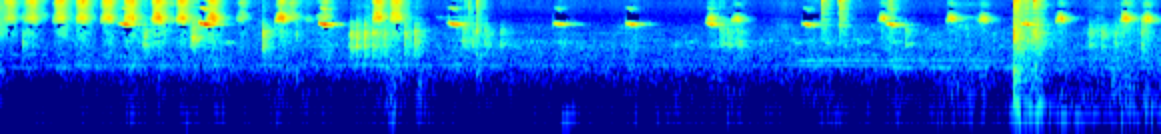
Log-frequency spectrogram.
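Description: Small birds chirping: a steady run of short, high-pitched chirps, two or three a second.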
